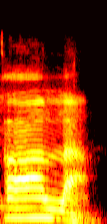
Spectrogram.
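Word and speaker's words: qala: Lo que pasa es que esta cala no existe en aymara. Lo correcto es Con Q. cala.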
